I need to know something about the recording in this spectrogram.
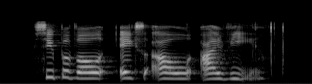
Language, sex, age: English, female, 18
